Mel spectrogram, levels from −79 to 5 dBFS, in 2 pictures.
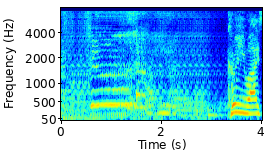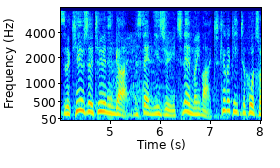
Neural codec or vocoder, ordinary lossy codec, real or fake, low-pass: codec, 16 kHz, 1.1 kbps, Voila-Tokenizer; none; fake; none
